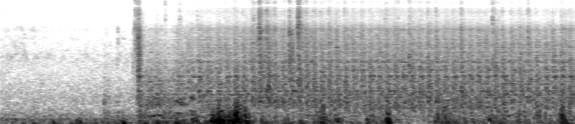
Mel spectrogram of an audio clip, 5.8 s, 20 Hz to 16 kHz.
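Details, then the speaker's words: Sports Coach RV with a 454 big block and Turbo 475 that sat 12 years: a long crank, then it catches and runs rough and uneven. It is flooded, with the choke butterfly stuck fully closed. "This thing's not been that hard to start. Go ahead and crank it. Hang on. Uh, I bet it's flooded."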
